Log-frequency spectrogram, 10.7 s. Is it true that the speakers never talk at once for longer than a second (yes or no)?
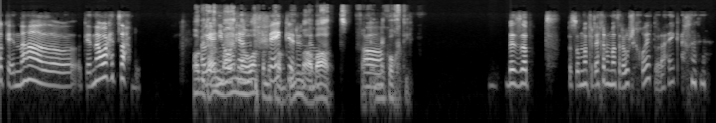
no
